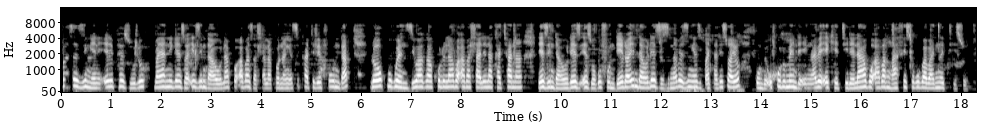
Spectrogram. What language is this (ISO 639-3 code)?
nde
